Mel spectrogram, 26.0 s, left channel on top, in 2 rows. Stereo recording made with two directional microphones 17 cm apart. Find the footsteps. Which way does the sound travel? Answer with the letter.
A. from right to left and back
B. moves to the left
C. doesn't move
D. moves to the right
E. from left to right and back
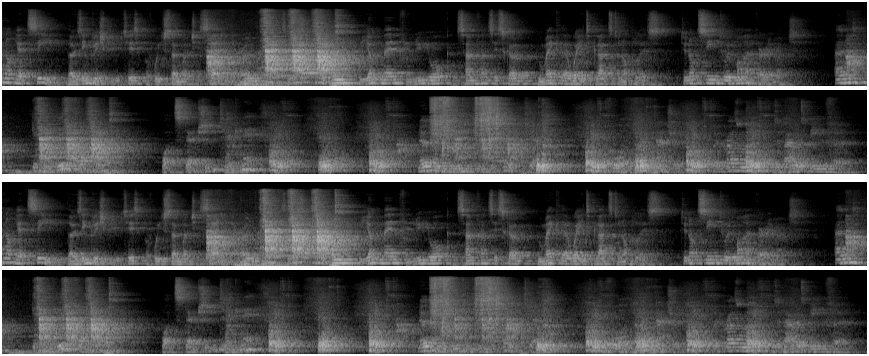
B.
